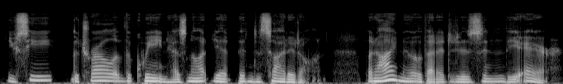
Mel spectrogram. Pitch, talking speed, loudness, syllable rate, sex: 140 Hz, 235 wpm, -20 LUFS, 4.9 syllables/s, female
